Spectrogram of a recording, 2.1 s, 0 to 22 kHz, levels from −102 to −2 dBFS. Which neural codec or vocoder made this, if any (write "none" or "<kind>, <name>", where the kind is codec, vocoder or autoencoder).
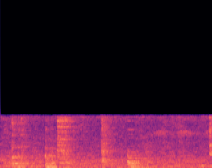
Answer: none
